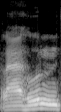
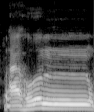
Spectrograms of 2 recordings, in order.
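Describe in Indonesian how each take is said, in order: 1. Huruf m dibaca pendek, tanpa dengung. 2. Huruf m dibaca dengan dengung.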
